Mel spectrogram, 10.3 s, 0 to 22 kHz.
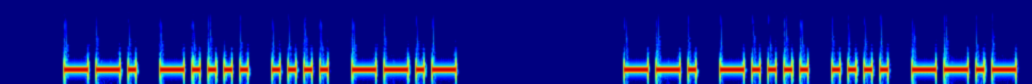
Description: Morse code, heard as a keyed tone, about 15 wpm, 700 Hz. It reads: G6HQ G6HQ
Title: DXCC-100 Call Signs - 4 Characters - Repeated 2x - 15wpm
